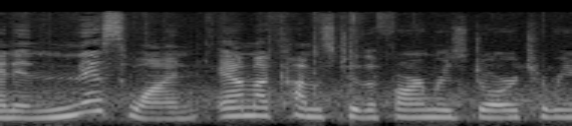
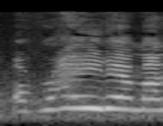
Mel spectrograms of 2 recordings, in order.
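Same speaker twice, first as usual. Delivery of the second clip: higher, louder happy cheer; 14 semitones higher, 11 dB louder, faster than usual. Acted. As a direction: cheer the hen as the hero. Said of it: "they cried".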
